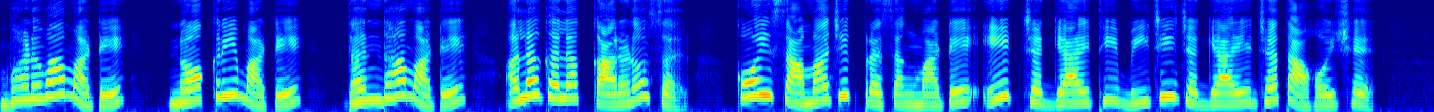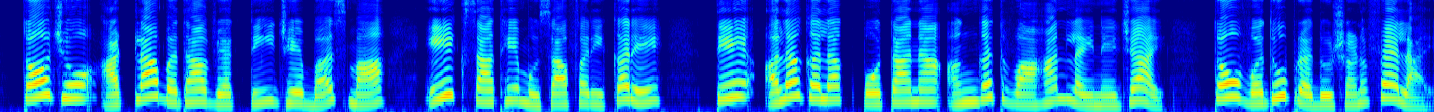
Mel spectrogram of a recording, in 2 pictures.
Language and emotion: Gujarati, neutral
